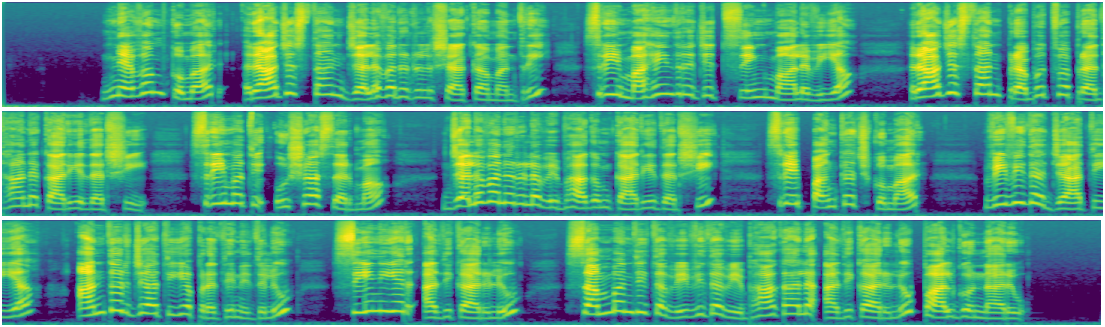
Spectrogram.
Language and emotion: Telugu, neutral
